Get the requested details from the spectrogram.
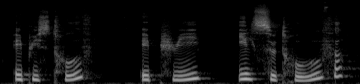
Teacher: on a déjà parlé du L de il que l'on ne prononce que très rarement à l'oral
